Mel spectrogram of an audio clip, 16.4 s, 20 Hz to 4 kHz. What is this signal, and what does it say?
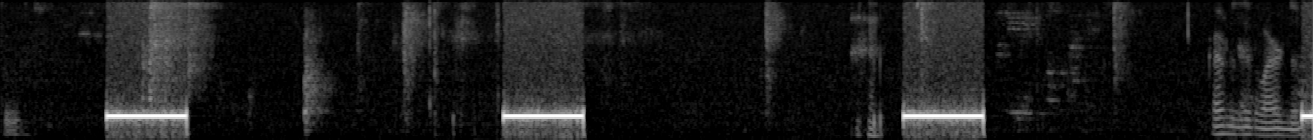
Ringback tone (Europe, 425 Hz), with speech.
